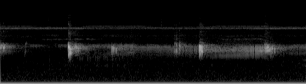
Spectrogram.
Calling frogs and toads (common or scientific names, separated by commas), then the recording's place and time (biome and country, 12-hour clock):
Pithecopus azureus
Cerrado, Brazil, 3:15am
